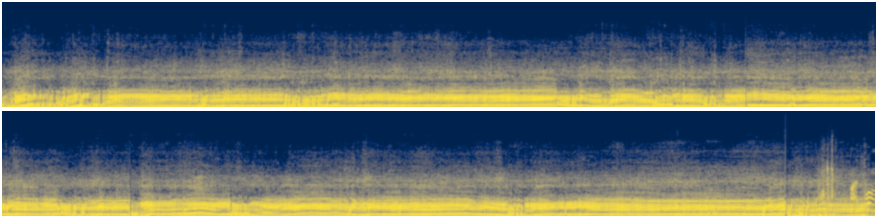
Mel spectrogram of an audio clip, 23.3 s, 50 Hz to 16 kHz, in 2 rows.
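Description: A GPX Moto FSE 250e dirt bike ridden off-road over whoops at Five Mile Pass, a loud continuous engine drone rising and falling with throttle, with rattling and wind buffeting throughout.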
